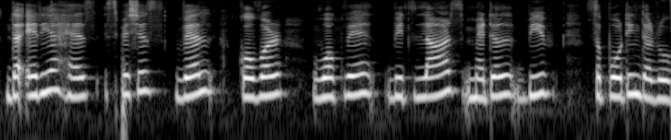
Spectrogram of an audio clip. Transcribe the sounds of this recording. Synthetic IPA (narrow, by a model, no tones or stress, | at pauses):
d̪əʔeɾiaɦɛzspeʃəs | ʋel | koʋəɾɖ | ʋɔkʋeʋid̪laɾd͡ʒmeʈəlbiʋ | səpoɾʈĩŋd̪əɾu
